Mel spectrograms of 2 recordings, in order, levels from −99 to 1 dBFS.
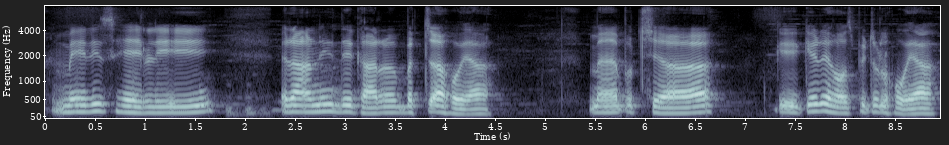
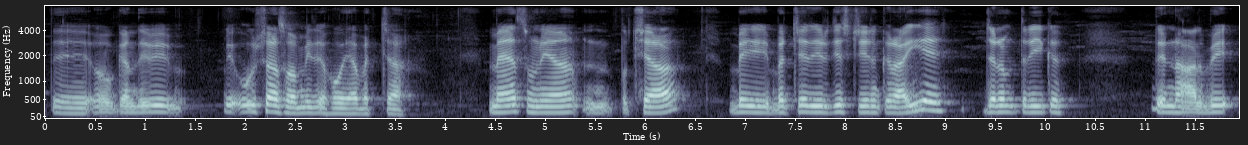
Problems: constant background noise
